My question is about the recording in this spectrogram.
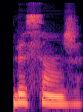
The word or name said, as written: le singe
